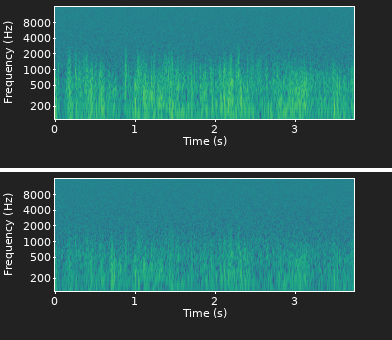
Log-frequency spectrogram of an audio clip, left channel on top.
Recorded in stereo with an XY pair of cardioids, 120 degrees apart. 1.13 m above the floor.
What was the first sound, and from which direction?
Only background noise.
